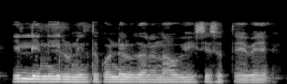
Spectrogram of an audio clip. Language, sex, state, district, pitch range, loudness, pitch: Kannada, male, Karnataka, Koppal, 110-125 Hz, -16 LUFS, 115 Hz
